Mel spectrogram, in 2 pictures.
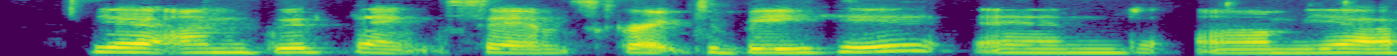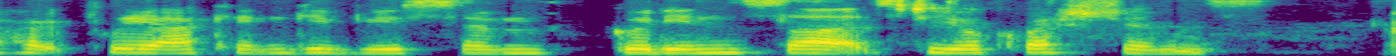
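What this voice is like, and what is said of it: Australian accent. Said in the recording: “you're definitely Australian by your accent there”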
